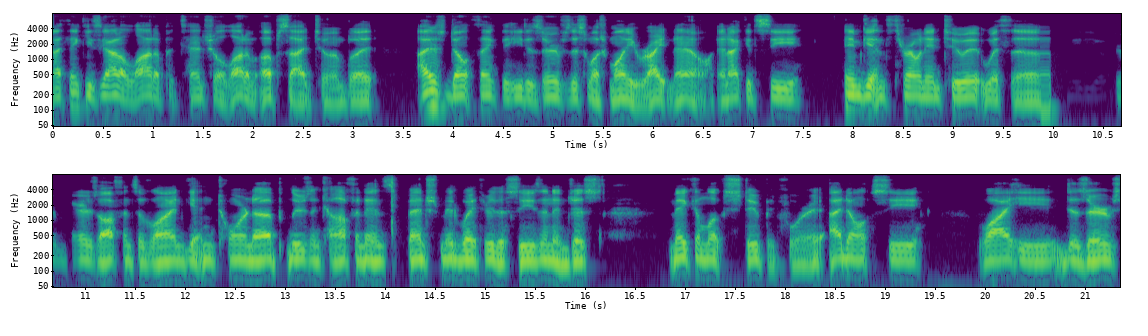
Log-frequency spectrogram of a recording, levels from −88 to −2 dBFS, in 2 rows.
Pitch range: 80-90 Hz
